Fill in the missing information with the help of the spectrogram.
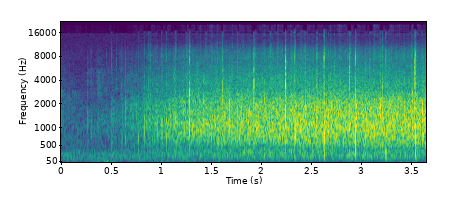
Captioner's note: applause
